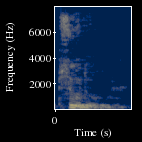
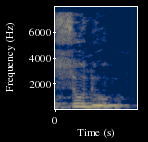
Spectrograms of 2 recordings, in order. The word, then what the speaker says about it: pseudo: krtv this is called pseudo first order pair this is spelled as pseudo to do some teachers or something soon as they say pseudo the P here is silent this is called pseudo first order reaction pseudo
